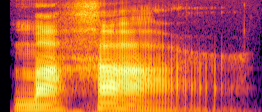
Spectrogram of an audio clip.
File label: "mahar", Hebrew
